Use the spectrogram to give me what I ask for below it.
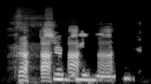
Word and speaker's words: Cherene: Is that how you pronounce it? Cherene? I think really close. Cherene.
